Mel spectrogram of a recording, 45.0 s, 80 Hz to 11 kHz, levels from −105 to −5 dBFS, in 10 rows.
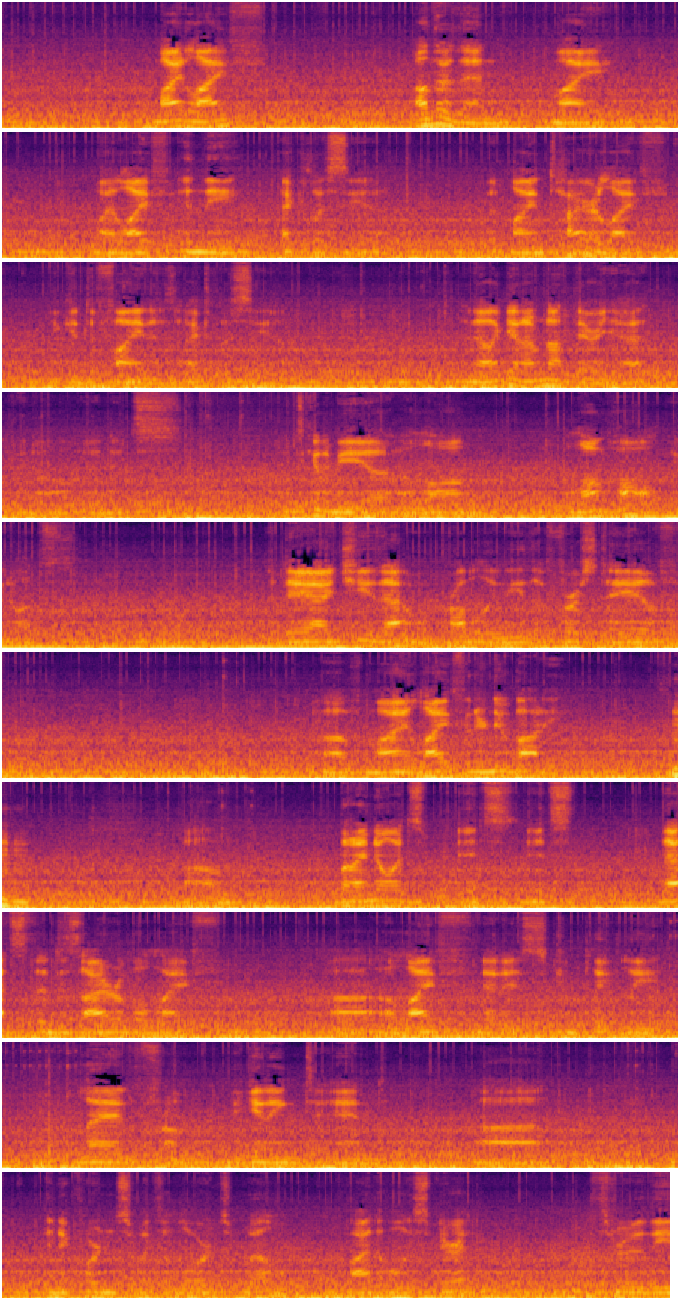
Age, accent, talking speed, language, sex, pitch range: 40-59, American, 125 wpm, English, male, 65-70 Hz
